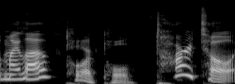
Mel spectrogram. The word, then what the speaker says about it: tartle: Tartle. Who? Can you say tartal, my love? Tartal. Tartle.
